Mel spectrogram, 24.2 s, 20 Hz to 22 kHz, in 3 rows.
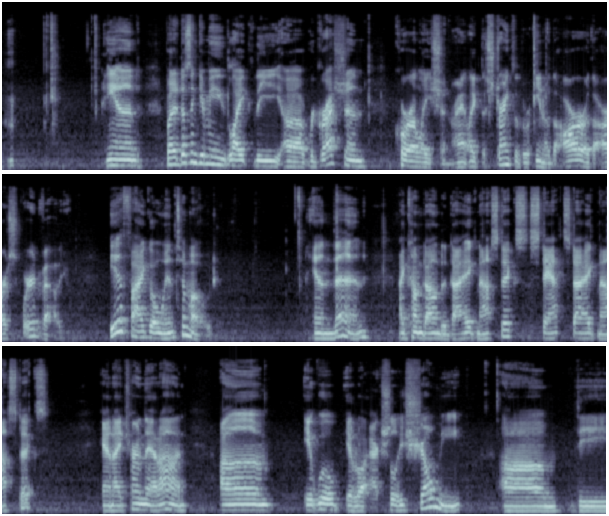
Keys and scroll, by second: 14.5 Down, 14.7 Down, 14.9 Down, 15.1 Down, 15.3 Down, 15.5 Down, 15.7 Down, 15.9 Down, 16.1 Down, 16.6 Down, 17.8 Right, 19.6 Return.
